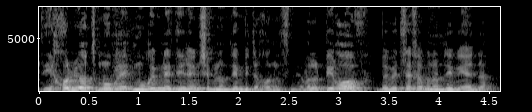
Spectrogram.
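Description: A middle-aged man, a rabbi, giving a live Torah lesson to a seated audience, talking straight to them with lively rhetorical questions. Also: mid-range voice. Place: lecture room with a seated audience. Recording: roomy echoing room.

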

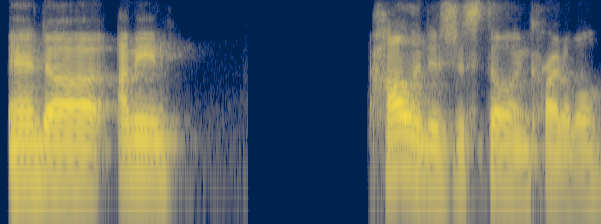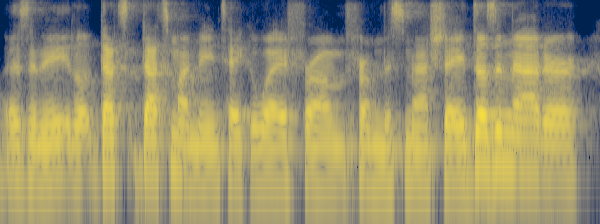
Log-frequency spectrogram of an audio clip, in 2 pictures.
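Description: A man co-hosting a football podcast, giving animated, opinionated analysis packed with stats. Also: on the high side, measured pace. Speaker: podcast co-host. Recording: dull lo-fi audio.

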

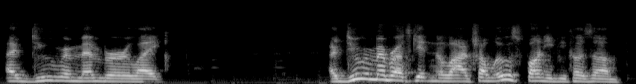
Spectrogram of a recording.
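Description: A man from the United States with a voice pitched a touch higher than most men's, telling stories from his life in a loose, halting way full of ums and restarts. The recording sounds a little dull and lo-fi, with faint music underneath. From United States (New York, raised in Florida). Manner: relaxed, hesitant storytelling with many ums. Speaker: guest. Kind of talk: casual interview chat.

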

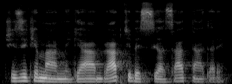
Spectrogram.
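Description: A man's voice: medium pitch, steady tone, creaky, pitched below the performer's own voice. A woman voicing a proud, homesick young man who speaks earnestly and insistently in a story. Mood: earnest, indignant.

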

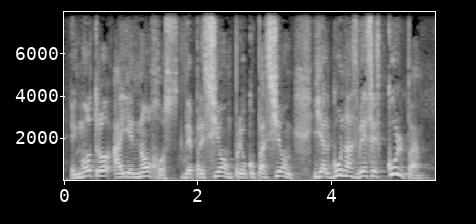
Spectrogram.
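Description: A Peruvian pastor in middle age delivers a sermon in a fairly high voice with a soft, mellow tone. He takes his time, asking the congregation questions and leaning on slow, deliberate repetition. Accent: Peruvian Spanish. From Peru. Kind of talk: sermon, Bible study.

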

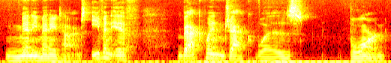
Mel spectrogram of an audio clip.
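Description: Young man, podcast co-host, casual chat, low voice, slow, dry humor. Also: lively intonation. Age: young adult. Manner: dry, unhurried, joking.

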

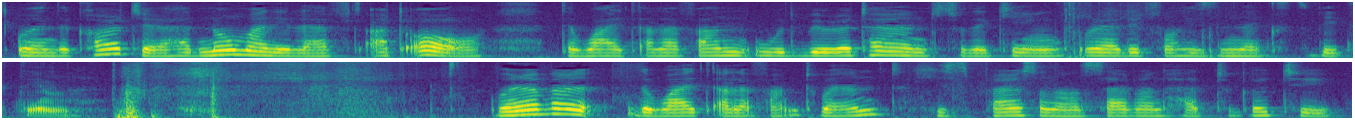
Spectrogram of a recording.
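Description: A woman reading a children's storybook aloud in an expressive narrating manner. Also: fairly low pitch, unhurried. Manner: expressive, animated voices. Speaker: storybook reader.

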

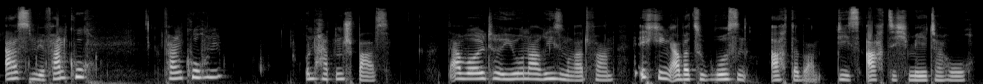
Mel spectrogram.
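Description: High-voiced woman reading her story aloud. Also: normal speed, no room sound. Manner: stumbles and corrects herself mid-sentence. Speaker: podcast host reading her own story. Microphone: voice message recording.

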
